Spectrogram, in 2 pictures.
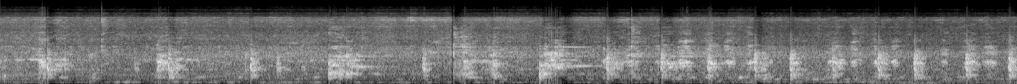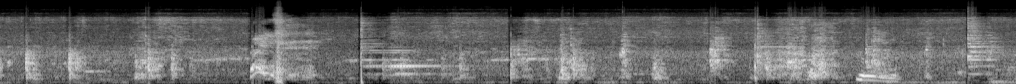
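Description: Chicken sautés in fried coconut oil for a coconut milk chicken curry, with a constant sizzle broken by repeated stirring scrapes and occasional clinks of a utensil against the pan, close and loud throughout.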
